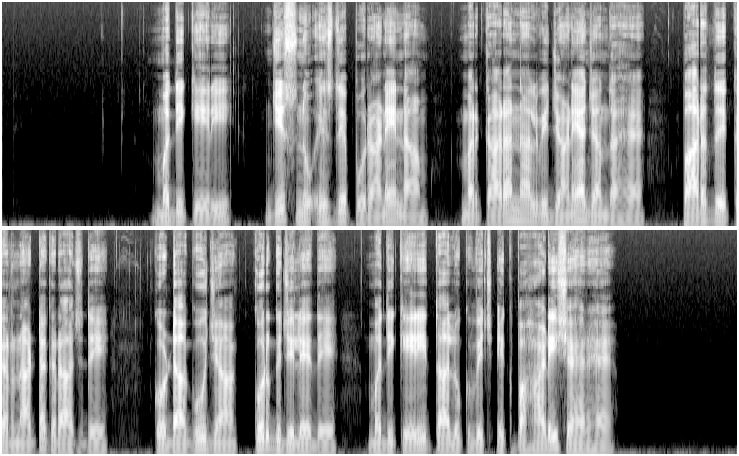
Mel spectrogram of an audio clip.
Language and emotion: Punjabi, neutral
